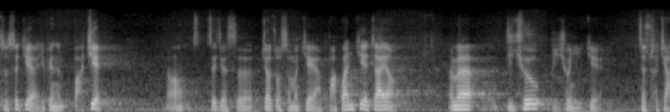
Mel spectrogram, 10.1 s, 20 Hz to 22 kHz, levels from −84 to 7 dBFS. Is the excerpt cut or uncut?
cut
